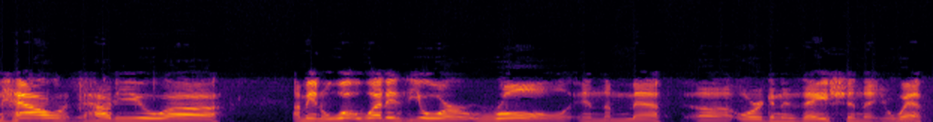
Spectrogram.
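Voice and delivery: usual speaking voice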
